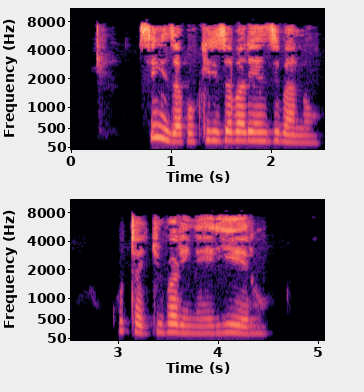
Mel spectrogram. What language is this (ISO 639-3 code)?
lug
